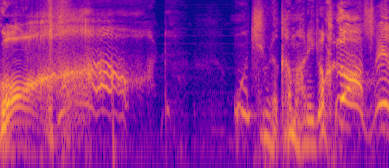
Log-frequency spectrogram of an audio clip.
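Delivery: very slow, loud, drawn-out demon voice. Speaker retelling what people say to his bride, in a demon voice. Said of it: "they got a demon voice".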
